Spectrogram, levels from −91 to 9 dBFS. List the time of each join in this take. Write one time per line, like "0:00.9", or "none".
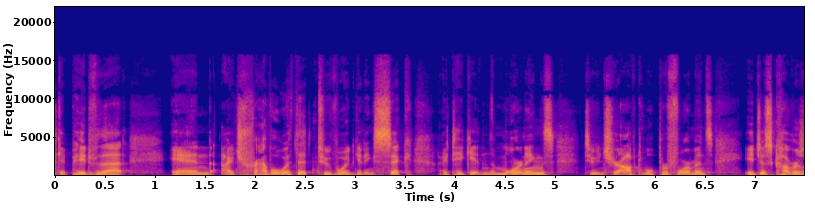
none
